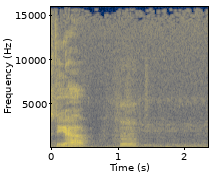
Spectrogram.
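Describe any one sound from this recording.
A woman speaks briefly and close to a microphone.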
